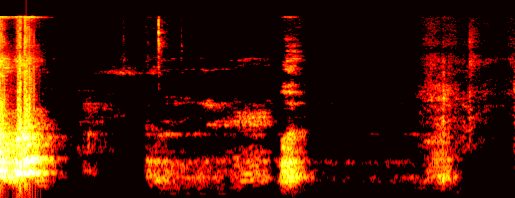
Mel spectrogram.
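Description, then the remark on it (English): A female dog lets out a sharp bark, then a low rumbling growl, followed by another bark and a softer growl or whine, with no one talking. “Now she's growling.”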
